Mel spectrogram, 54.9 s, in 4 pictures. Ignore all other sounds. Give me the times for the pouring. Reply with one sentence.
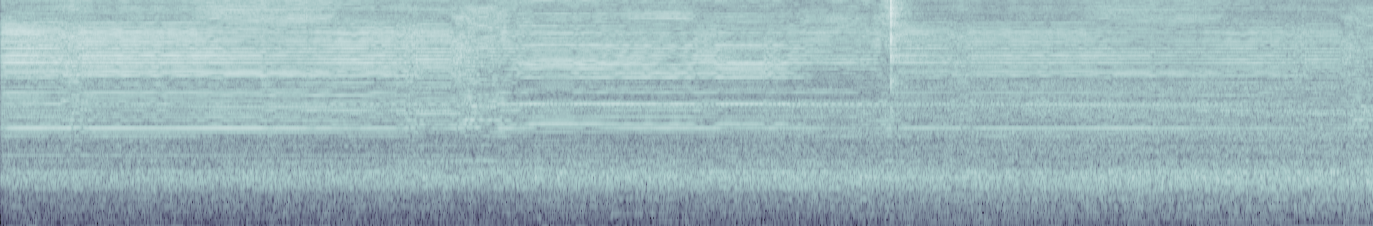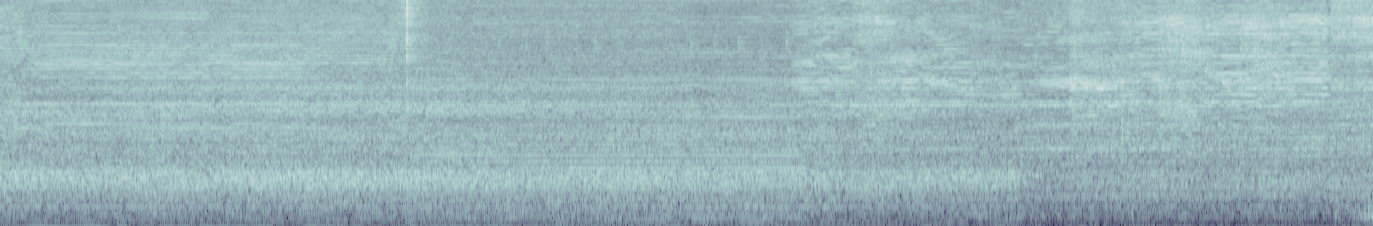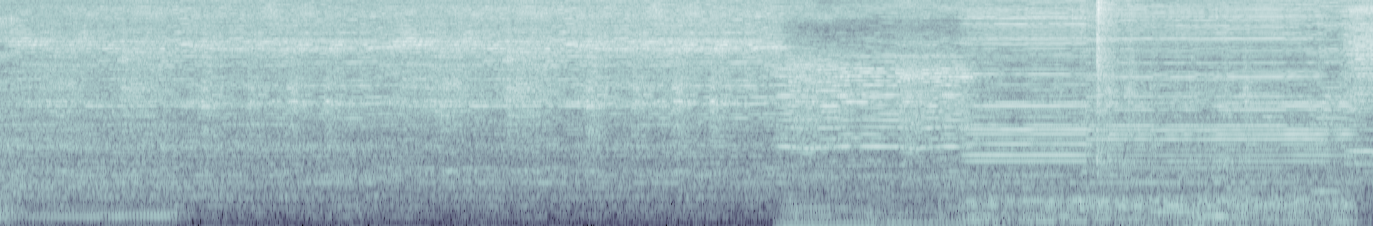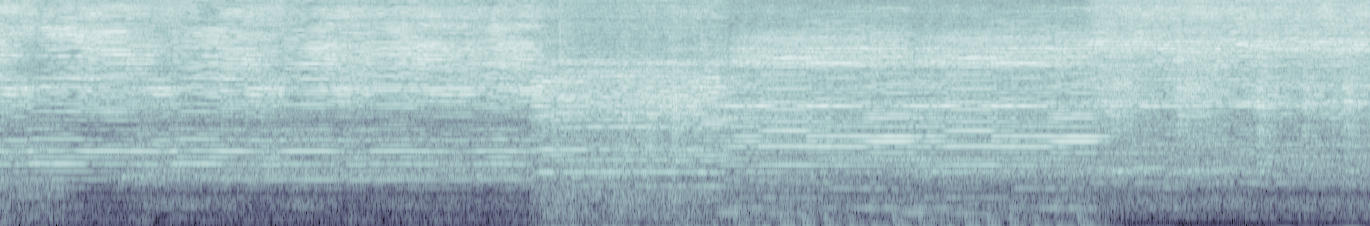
You can hear the pouring from 27.2 to 29.2 s.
